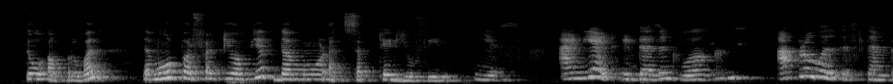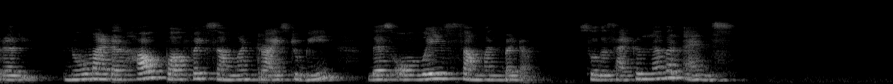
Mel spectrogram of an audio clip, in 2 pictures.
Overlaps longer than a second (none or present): none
